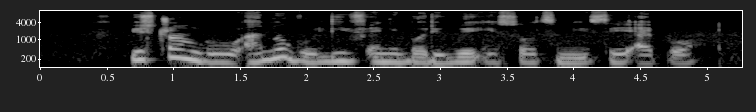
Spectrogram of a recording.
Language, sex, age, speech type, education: Nigerian Pidgin, male, 15-29, spontaneous, tertiary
